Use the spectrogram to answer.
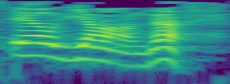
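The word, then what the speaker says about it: Elyon (עליון): That name by Hebrew Hebrew definition is pronounced Elyon.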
